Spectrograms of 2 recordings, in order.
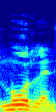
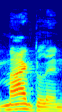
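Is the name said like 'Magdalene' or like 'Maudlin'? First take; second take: Maudlin; Magdalene. First: It is said as 'Maudlin', rhyming with Audley. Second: It is said as 'Mag-da-lene', all letters sounded. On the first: The name echoes the founder's own name. "he's pronounced it Magdalen, so it sounded like Audley" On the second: This is the expected way to say the name. "instead of pronouncing it Magdalen"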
